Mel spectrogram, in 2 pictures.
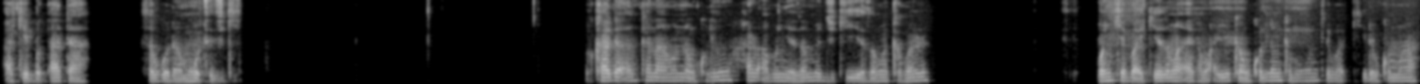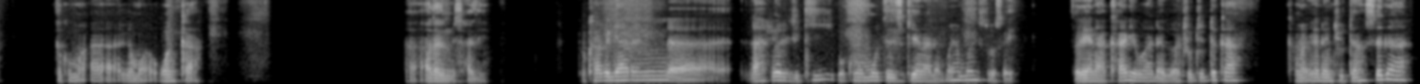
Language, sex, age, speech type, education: Hausa, male, 30-45, spontaneous, primary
